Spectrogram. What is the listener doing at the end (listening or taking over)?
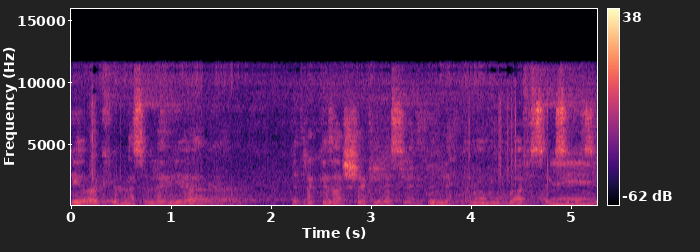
listening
